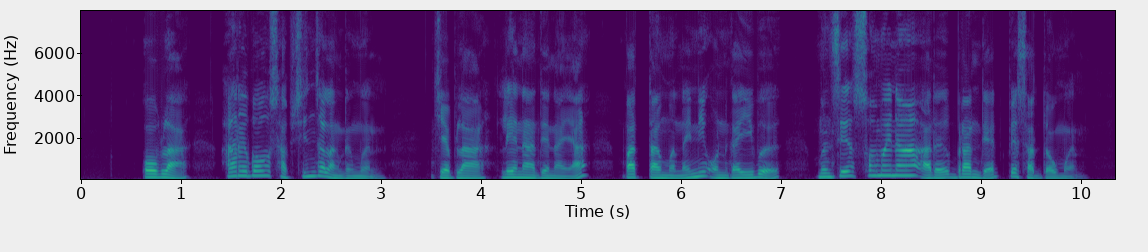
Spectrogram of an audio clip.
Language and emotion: Bodo, happy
